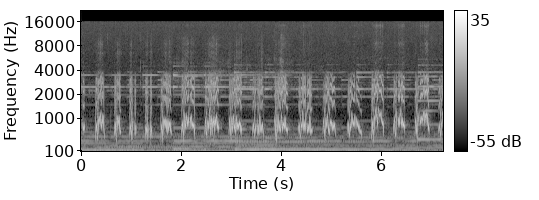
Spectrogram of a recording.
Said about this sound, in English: A lot of pets around the world with this guy. Guinea pig.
